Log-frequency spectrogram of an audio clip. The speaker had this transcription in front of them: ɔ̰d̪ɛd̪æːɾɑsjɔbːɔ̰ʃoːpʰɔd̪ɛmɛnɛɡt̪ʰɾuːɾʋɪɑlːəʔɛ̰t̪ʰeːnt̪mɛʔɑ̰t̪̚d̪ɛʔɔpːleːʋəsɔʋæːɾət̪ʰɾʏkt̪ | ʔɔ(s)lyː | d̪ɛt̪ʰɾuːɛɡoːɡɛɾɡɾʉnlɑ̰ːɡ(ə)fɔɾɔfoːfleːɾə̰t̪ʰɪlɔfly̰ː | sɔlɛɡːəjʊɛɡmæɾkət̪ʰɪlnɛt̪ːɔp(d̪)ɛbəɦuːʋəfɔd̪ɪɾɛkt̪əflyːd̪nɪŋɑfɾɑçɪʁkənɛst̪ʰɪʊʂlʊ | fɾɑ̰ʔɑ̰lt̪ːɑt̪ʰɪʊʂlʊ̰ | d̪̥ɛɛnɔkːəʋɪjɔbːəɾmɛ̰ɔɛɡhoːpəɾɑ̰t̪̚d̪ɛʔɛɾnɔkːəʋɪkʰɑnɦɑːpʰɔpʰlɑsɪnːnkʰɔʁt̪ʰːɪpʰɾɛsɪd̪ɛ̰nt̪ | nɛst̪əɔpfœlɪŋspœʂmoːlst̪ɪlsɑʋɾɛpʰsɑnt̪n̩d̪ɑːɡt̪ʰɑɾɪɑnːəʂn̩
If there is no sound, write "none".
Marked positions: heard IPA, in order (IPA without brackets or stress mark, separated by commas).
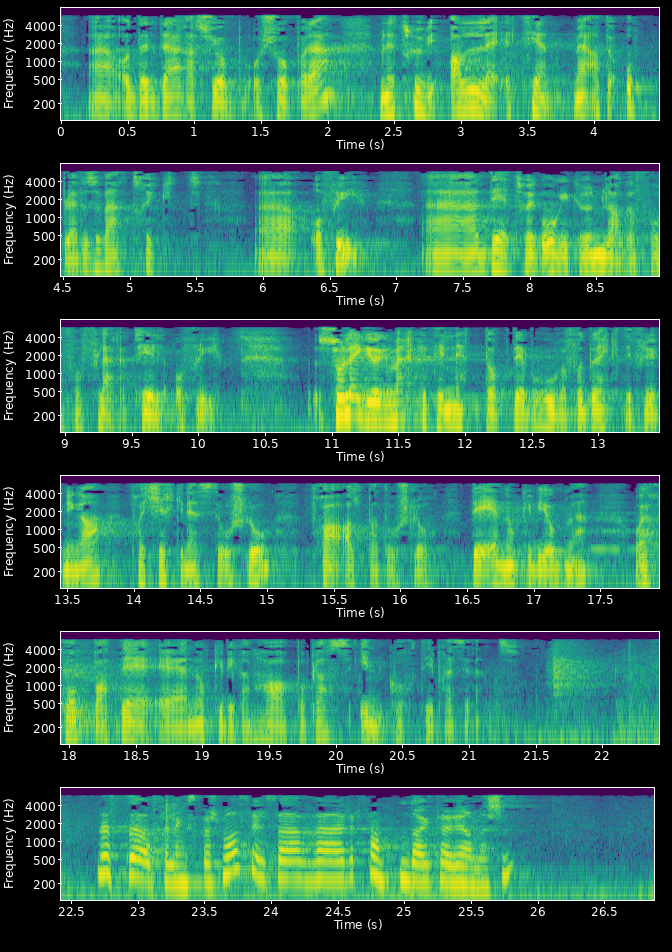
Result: f, ə, d̪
